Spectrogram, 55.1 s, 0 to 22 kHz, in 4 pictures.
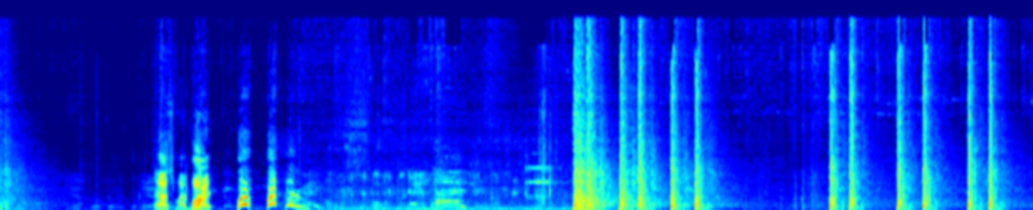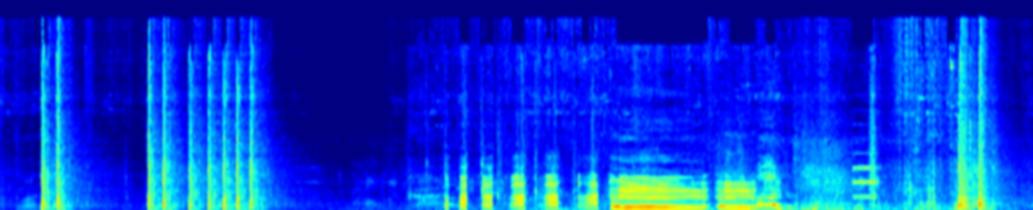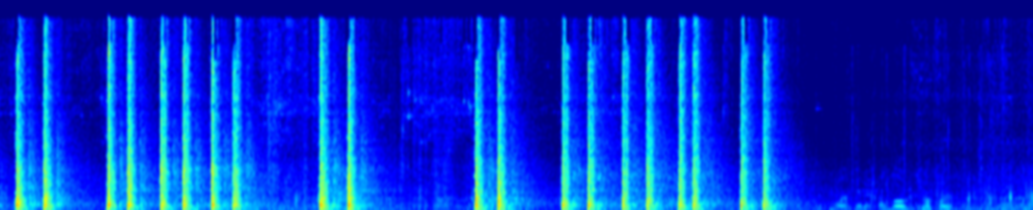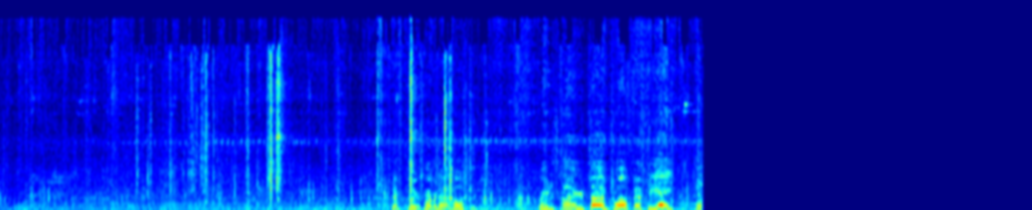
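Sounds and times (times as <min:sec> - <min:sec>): pistol firing: 0:07.6 - 0:09.7, 0:11.1 - 0:13.6, 0:14.3 - 0:14.9, 0:15.7 - 0:17.6, 0:26.5 - 0:30.9, 0:31.8 - 0:32.6, 0:33.9 - 0:38.1
shot timer beep: 0:25.1 - 0:25.5.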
